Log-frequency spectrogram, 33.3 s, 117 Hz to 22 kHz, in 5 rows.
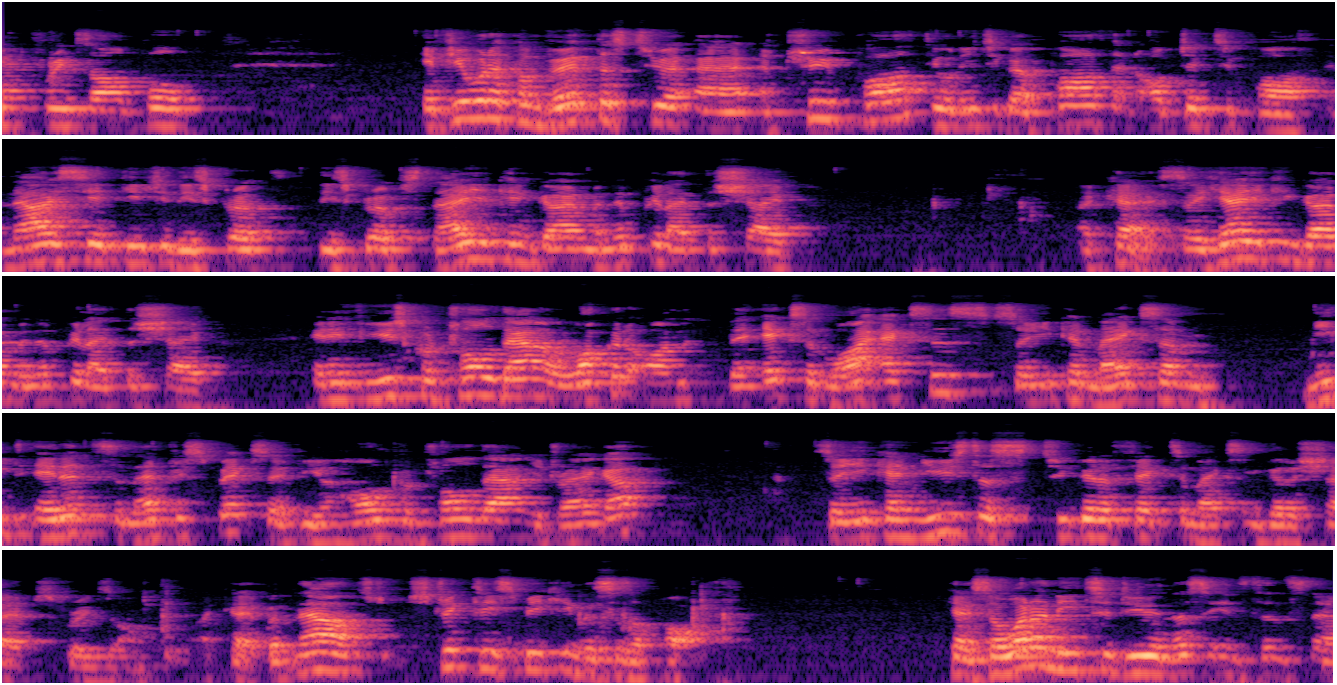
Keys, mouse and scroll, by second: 32.3 Delete.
